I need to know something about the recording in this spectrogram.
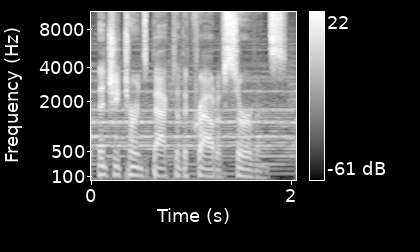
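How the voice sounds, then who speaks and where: Low-pitched man narrating over music. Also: brisk. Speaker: narrator of an audio play. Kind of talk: scripted screenplay-style narration. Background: background music.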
